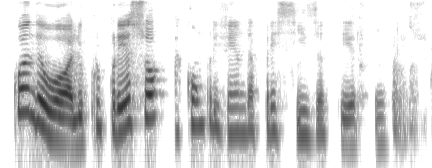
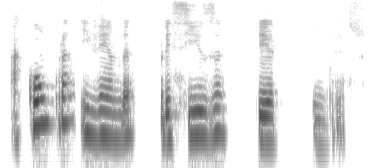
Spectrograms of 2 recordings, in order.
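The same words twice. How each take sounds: First: Said in the usual way. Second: Deliberate repetition. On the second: Shown as a demonstration. Key point repeated slowly for students.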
